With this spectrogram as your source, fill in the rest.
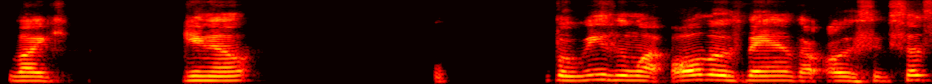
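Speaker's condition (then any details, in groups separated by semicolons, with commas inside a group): Cerebral palsy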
